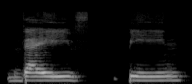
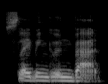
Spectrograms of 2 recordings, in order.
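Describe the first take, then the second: First: Each word is pronounced separately and clearly. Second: The sounds are heavily reduced and run together. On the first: "practicing it clearly, like in the greenhouse" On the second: "That's the jungle"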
